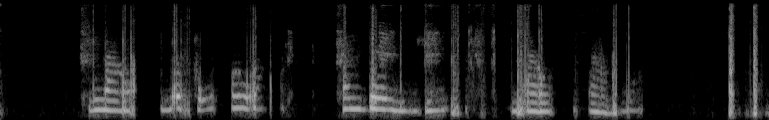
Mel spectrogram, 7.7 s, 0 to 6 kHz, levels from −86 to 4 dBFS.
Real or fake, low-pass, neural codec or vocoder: fake; 5.4 kHz; vocoder, 22.05 kHz, 80 mel bands, HiFi-GAN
